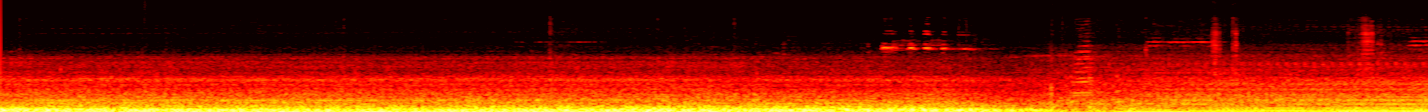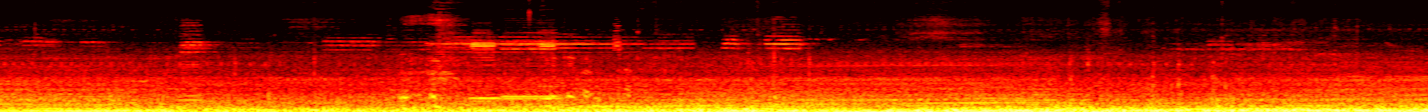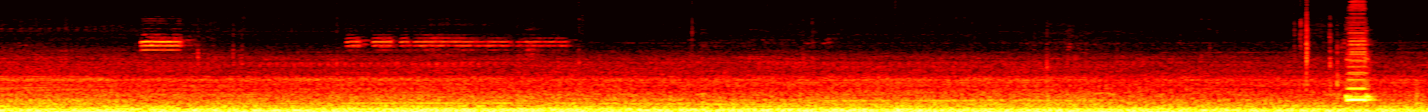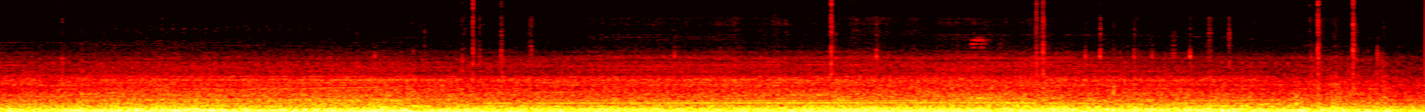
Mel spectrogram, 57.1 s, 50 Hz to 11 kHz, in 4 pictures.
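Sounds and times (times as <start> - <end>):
rumble of vehicles: 0.0 - 57.0
car horn toots: 17.5 - 22.4, 41.9 - 42.4.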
